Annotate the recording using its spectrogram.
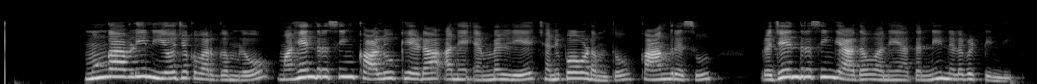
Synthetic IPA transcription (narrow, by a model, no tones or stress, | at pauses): muŋɡaːʋɐɭinijoːd͡ʒɐkɐʋɐɾɡɐmlo̞ːmɐɦe̞ːnd̪ɾɐsiŋɡkaːluːkɛːɽaːʔɐne̞ːʔemːelje̞ːt͡ʃɐnipɔːʋɐɽɐnt̪o̞ːkaːŋɡɾe̞ːsu | pɾɐd͡ʒeːnd̪ɾɐsiŋɡjaːd̪ɐʋɐneːɐt̪ɐnːinilɐbeʈːind̪i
